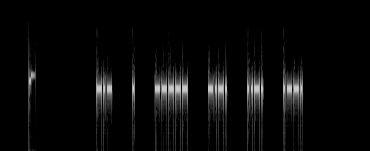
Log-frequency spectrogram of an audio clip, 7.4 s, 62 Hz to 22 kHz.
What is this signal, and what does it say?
Morse code, heard as a keyed tone, about 36 wpm, spaced as for 16 wpm, 700 Hz. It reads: KE0CFP
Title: USA Call Signs - 6 Characters - 4x Character Spacing - 35wpm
